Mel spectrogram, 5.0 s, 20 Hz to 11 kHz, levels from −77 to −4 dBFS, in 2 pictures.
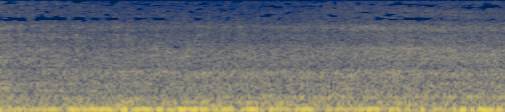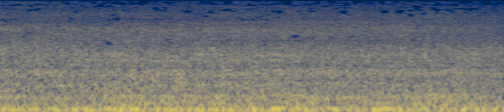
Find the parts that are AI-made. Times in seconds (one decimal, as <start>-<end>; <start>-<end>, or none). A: none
